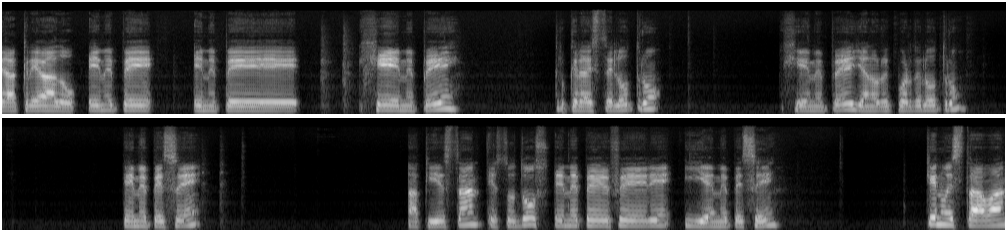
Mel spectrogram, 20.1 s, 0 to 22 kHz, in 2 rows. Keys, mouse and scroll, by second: 4.2-6.7 drag, 7.7 click, 8.1 click, 14.7 click.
